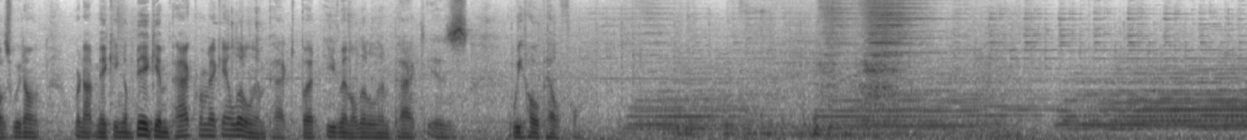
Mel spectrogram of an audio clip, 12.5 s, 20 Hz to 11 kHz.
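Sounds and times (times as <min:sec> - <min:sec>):
speech: 0:00.0 - 0:05.9, 0:08.1 - 0:08.4
train pulling out of a station rumbling: 0:00.0 - 0:12.4
sustained horn-like train tones: 0:06.2 - 0:12.4
hissing burst: 0:06.3 - 0:09.8.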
